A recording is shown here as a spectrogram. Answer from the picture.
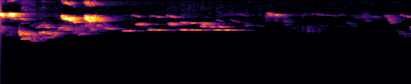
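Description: Small birds chirping and twittering, short high calls that die away after about three and a half seconds, with near silence after that.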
